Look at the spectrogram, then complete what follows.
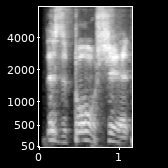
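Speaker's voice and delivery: play-acted rebellious teenager's yelling outburst. Imagining a teenage rebellion at the dinner table: Lore yelling. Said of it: "Lore just yelling".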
